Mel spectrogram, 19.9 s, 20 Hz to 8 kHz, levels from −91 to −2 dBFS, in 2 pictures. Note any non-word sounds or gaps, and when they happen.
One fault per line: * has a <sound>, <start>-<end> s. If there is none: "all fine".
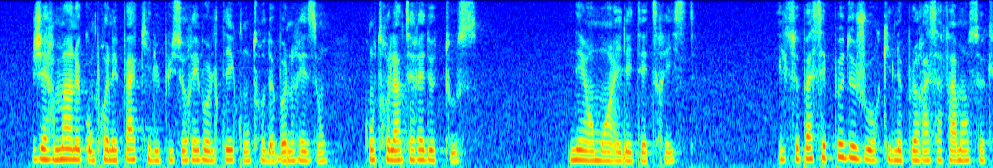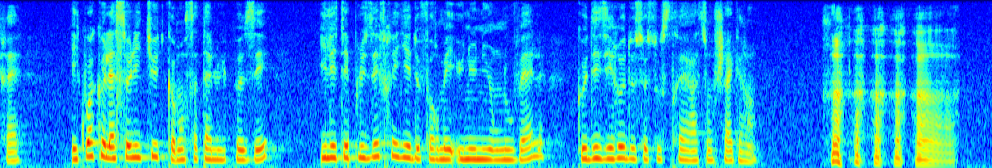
* has a laugh, 18.2-19.5 s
